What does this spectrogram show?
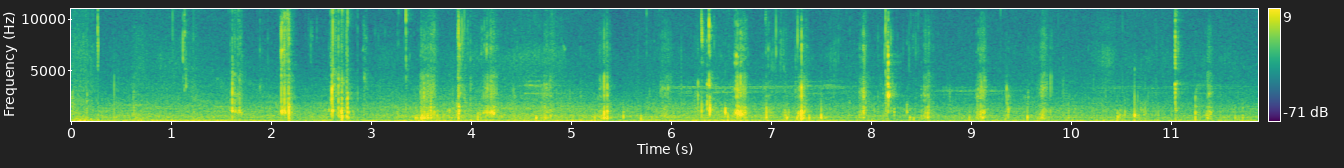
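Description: A person eating close to the microphone: chewing with irregular crisp crunches and sharp mouth clicks throughout.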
